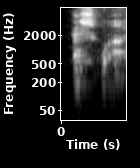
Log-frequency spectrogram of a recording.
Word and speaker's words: Eshqua: It's spelled ESHQUA. Eschwa, It's yeah.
